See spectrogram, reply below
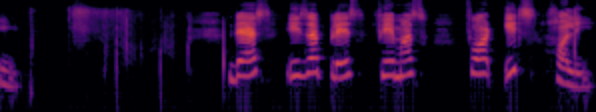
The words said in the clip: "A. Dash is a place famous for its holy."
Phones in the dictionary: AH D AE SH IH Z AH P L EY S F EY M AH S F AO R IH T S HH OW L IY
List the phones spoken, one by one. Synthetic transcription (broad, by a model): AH D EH S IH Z AH P L EY S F EY M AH S F AO R IH T S HH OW L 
